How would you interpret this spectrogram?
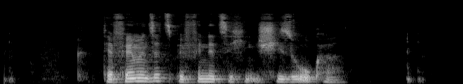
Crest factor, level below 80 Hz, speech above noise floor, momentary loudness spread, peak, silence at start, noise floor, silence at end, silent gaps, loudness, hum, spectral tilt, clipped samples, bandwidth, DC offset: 20 dB; -60 dBFS; 53 dB; 13 LU; -2 dBFS; 0.8 s; -74 dBFS; 0.55 s; none; -21 LUFS; none; -5.5 dB/octave; under 0.1%; 11.5 kHz; under 0.1%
